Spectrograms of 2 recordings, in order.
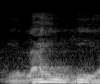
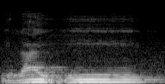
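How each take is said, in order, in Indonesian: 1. Vokal pertama dibaca pendek. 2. Vokal pertama dibaca panjang. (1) "i-nya pendek" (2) "masih banyak yang pakainya panjang"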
